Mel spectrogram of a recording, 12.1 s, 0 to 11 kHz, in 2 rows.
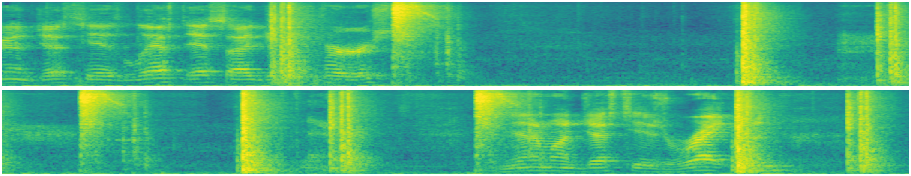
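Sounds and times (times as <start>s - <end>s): chiropractic table thunking: 1.8s - 3.2s, 4.8s - 9.6s, 10.9s - 12.0s.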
